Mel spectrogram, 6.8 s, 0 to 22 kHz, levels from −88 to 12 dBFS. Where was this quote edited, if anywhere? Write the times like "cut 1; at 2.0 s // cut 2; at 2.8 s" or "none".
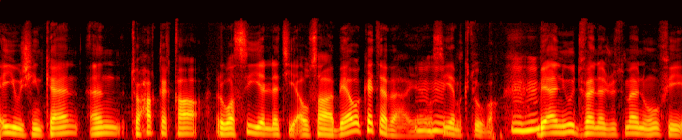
cut 1; at 2.1 s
